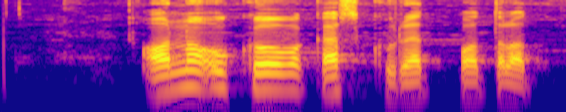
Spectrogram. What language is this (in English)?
Javanese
